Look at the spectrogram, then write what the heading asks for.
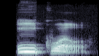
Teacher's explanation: With equal, the stress is on the first syllable, equal. As we've seen with travel, the stress is also on the first syllable, travel.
